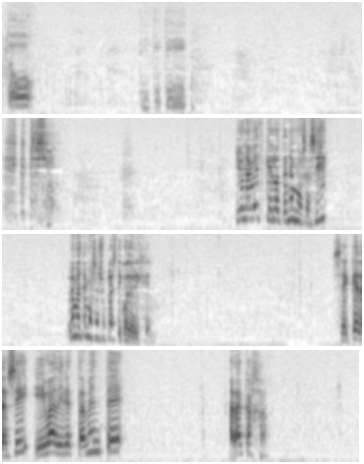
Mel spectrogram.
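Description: A young woman speaks calmly and cheerfully into a close microphone.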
